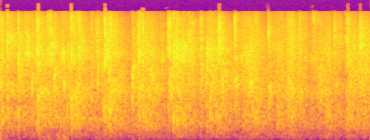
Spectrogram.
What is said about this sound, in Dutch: Mag ik een warm applaus?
